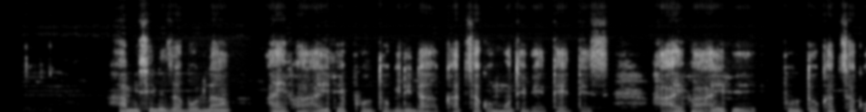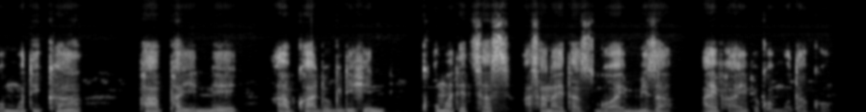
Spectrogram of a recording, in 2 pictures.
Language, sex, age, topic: Gamo, male, 25-35, agriculture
